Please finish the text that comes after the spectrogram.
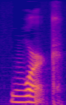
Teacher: This is how we do it in American English. This vowel doesn't really have a sound by itself. It just blends with the R. K. Work. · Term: R vowel consonant combination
